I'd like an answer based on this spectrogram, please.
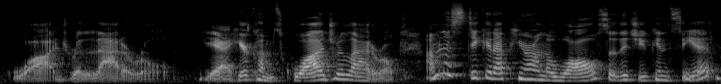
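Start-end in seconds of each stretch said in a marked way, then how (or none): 0.1-1.7 rough, creaky robot voice. Teaching children a new word, saying it like a Transformer. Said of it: "Say it like a Transformer".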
